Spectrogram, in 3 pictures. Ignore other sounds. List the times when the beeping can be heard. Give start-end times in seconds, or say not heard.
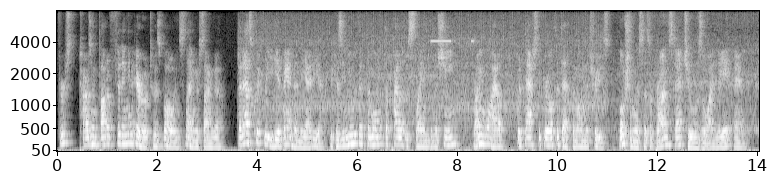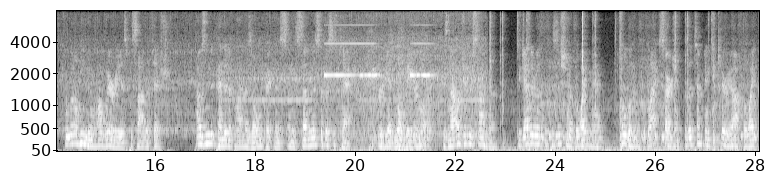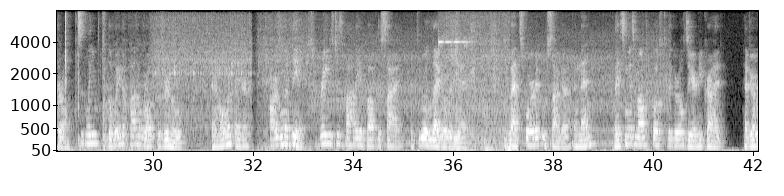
7.6-8.5, 19.4-21.6, 35.7-37.1.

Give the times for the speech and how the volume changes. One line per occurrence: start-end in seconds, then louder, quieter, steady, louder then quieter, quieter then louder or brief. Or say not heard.
0.0-42.0 steady.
